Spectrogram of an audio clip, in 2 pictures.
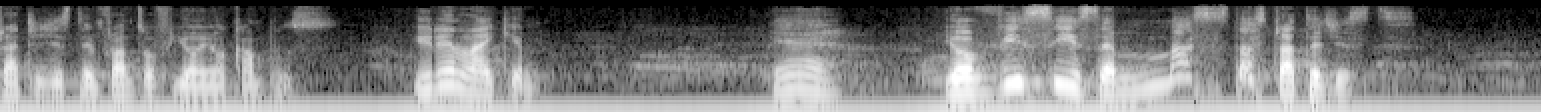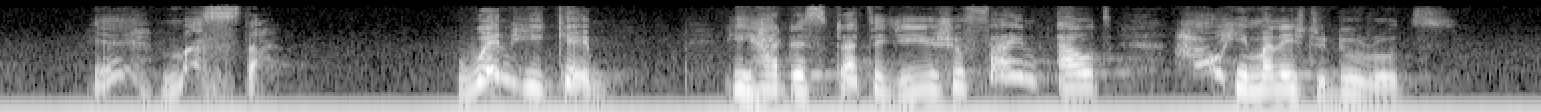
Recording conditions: live audience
